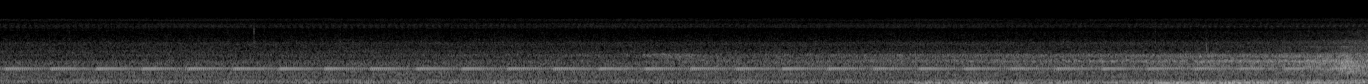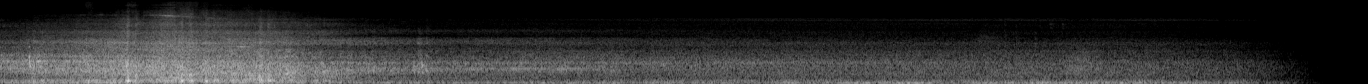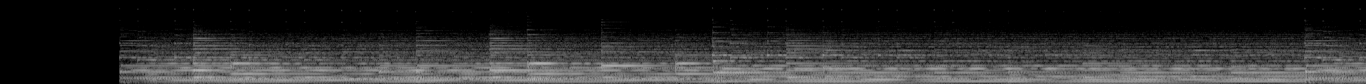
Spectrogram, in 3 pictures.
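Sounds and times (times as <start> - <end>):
level crossing bell ringing: 0.0 - 15.4, 28.6 - 33.0, 34.3 - 38.5
wheels clacking over rail joints: 0.0 - 22.4
diesel train passing: 0.0 - 26.6, 28.6 - 41.0.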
